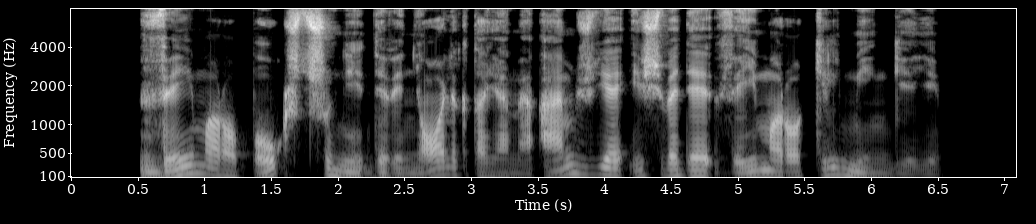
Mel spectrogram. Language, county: Lithuanian, Šiauliai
